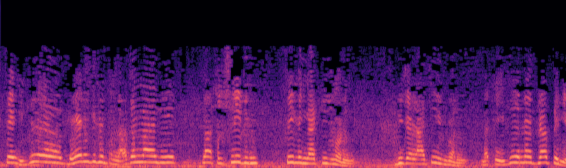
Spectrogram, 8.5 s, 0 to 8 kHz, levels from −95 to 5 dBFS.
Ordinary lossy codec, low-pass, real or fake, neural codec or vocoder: MP3, 24 kbps; 7.2 kHz; fake; codec, 44.1 kHz, 3.4 kbps, Pupu-Codec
